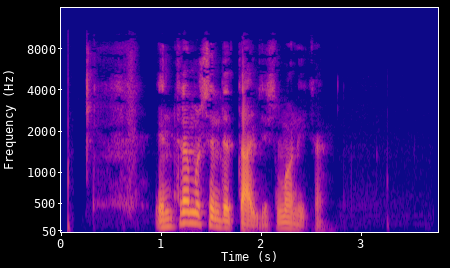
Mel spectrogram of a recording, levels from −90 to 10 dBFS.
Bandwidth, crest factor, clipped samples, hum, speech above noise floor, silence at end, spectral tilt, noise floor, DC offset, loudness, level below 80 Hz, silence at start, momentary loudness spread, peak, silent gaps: 9.8 kHz; 24 dB; under 0.1%; none; 47 dB; 1.15 s; -5.5 dB/octave; -67 dBFS; under 0.1%; -20 LUFS; -54 dBFS; 0.25 s; 23 LU; 0 dBFS; none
